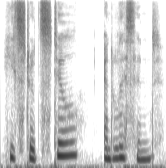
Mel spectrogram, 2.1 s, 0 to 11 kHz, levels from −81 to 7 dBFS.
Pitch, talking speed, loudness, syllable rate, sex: 210 Hz, 145 wpm, -21 LUFS, 4.2 syllables/s, female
